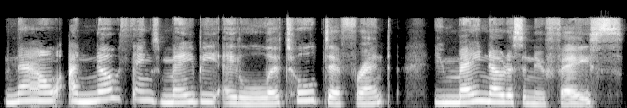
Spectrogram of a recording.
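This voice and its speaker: High-voiced woman, close dry sound. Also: slow, no echo. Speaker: podcast host. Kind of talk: casual chat.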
